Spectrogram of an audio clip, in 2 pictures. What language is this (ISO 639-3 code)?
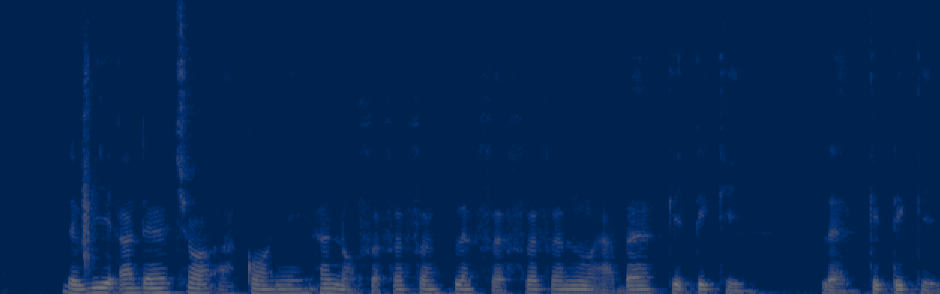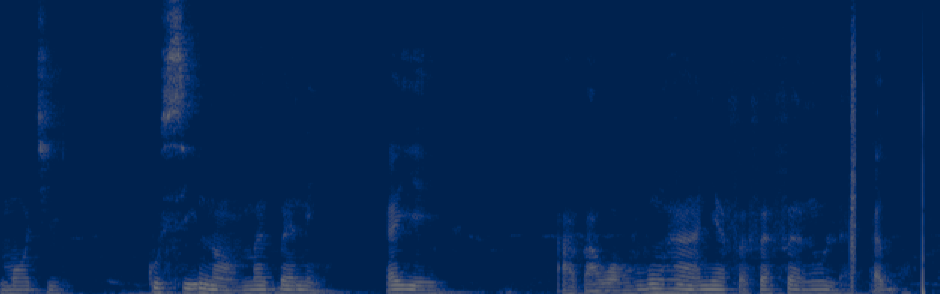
ewe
